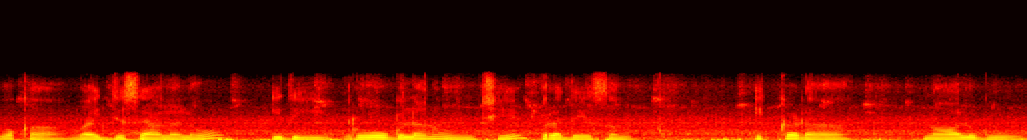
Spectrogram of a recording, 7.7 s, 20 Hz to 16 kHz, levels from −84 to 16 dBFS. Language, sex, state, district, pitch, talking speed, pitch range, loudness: Telugu, female, Andhra Pradesh, Krishna, 180 Hz, 60 wpm, 170-195 Hz, -16 LUFS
